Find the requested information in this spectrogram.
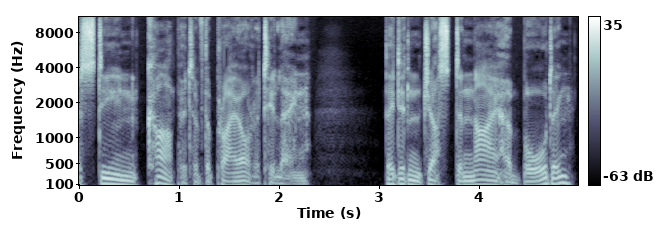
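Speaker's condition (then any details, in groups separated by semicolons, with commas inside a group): No condition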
